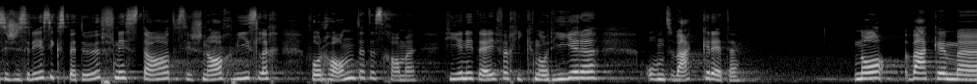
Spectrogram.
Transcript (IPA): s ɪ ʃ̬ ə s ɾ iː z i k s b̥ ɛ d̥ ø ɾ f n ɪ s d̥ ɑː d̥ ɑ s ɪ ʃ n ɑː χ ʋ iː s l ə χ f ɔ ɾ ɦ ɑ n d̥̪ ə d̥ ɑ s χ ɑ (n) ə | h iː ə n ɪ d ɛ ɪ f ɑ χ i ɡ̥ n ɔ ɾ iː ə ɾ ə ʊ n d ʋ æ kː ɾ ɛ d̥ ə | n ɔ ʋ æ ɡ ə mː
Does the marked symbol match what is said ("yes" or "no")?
no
